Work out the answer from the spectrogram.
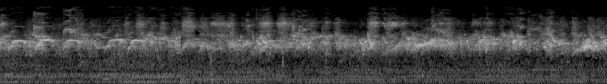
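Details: A group of budgerigars chattering without pause: dense, high warbling and chirping with scattered sharp squeaks, many birds overlapping throughout.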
